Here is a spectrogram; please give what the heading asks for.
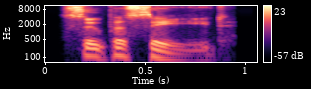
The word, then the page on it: supersede: British English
